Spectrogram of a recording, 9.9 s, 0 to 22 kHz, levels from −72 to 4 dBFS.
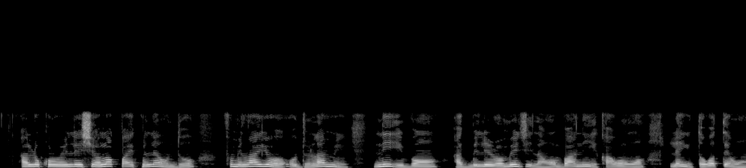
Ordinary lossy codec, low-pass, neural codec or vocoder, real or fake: none; 7.2 kHz; none; real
